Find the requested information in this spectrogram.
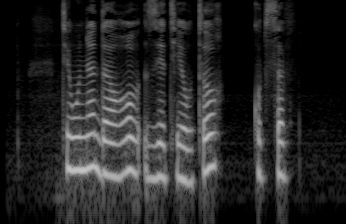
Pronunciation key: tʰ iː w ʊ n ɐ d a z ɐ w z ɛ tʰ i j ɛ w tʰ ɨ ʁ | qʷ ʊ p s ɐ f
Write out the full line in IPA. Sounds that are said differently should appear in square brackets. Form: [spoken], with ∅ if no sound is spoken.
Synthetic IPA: tʰ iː w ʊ n ɐ d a [ʁ] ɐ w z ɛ tʰ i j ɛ w tʰ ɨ ʁ | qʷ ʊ p s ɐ f

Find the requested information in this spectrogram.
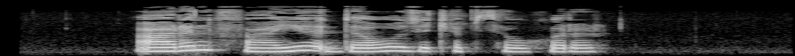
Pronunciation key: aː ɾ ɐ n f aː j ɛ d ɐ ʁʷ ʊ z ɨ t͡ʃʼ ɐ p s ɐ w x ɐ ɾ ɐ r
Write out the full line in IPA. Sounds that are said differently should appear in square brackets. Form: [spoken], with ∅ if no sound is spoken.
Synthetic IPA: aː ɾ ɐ n f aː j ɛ d ɐ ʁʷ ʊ z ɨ t͡ʃʼ ɐ p s ɐ w x ɐ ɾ ɐ r

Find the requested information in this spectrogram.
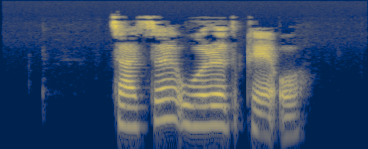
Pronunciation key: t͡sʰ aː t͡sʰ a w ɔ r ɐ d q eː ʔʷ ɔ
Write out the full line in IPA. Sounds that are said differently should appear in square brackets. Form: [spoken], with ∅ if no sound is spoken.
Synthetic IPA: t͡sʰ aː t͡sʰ [ɐ] w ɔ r ɐ d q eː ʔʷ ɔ

